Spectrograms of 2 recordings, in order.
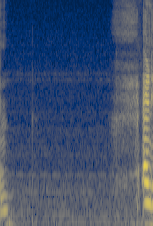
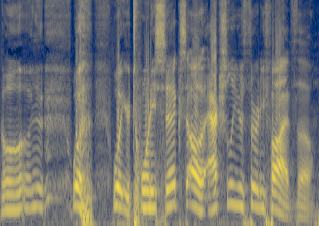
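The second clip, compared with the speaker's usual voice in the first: mock teasing; 5 semitones higher, 3 dB louder than usual. Mocking friends who have kids.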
